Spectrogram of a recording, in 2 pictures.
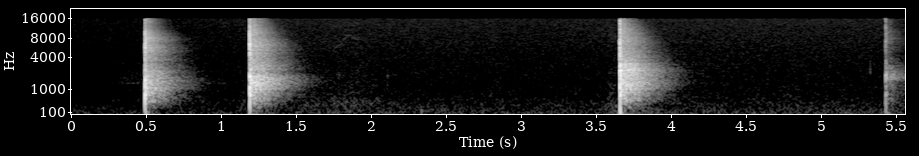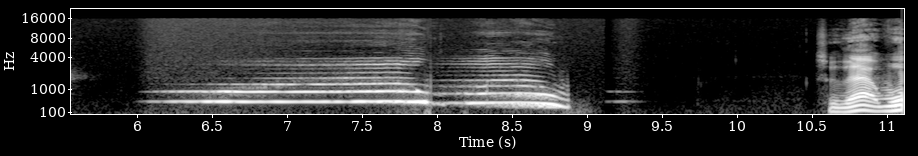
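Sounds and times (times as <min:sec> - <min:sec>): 
sharp loud hand slaps: 0:00.5 - 0:01.6, 0:03.6 - 0:04.2, 0:05.4 - 0:05.7
wavering tonal wail bending downward: 0:06.1 - 0:09.3
speech: 0:10.6 - 0:11.1.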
